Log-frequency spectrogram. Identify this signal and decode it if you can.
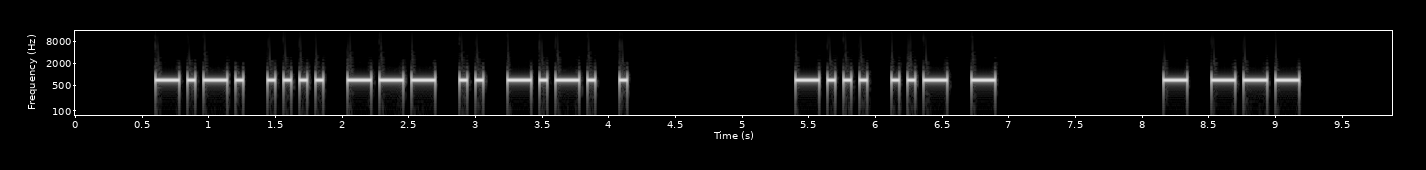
Morse code, heard as a keyed tone, about 20 wpm, 700 Hz. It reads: CHOICE BUT TO
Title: 3x Word-Spacing - Sets of 5 Words - 20wpm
